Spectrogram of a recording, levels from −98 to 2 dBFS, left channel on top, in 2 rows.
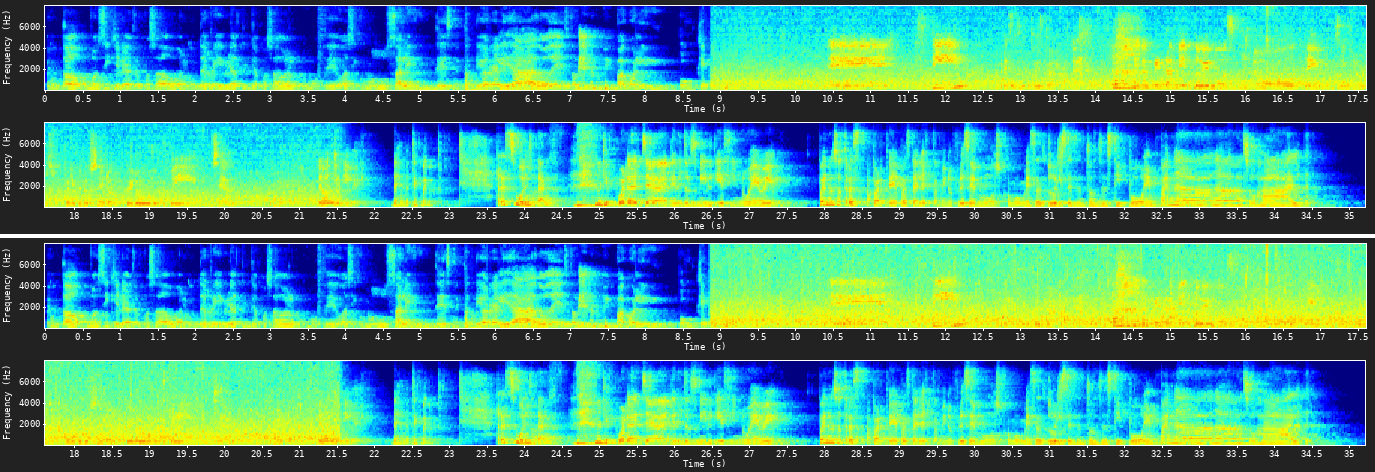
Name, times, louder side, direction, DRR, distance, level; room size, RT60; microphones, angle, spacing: voice 1, 0.0-8.2 8.4-8.8 14.2-14.7 24.1-24.3 24.6-25.1, equal, 25° right, 1 dB, 1.4 m, -31 dB
sound 1, 8.8-21.5, right 5 dB, 60° right, 0.5 m, -28 dB
voice 2, 10.4-11.3 11.6-12.3 12.7-20.2 20.7-21.9 22.2-22.7 23.1-27.4 27.9-34.5, left 1 dB, 10° left, 3 dB, 0.5 m, -30 dB
14.0 x 4.9 x 4.7 m, 1.4 s
head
